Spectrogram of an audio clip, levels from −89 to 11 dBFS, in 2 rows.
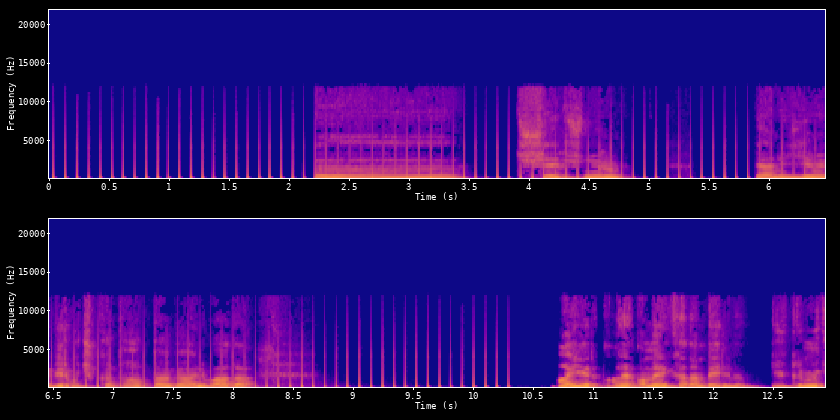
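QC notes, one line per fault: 0.03–10.3 s train of clicks: steady ticking at 10.5 per second, about a hundred clicks peaking well above the speech, likely interference from nearby equipment.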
